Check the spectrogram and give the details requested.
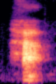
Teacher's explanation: Nah, ini itu harus seperti suara bernapas kita gitu. Nah, jadi H itu cara pengucapannya seperti suara pernapasan, suara bersih dan nyaring. Jadi bersih, tidak ada hambatan suaranya itu.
